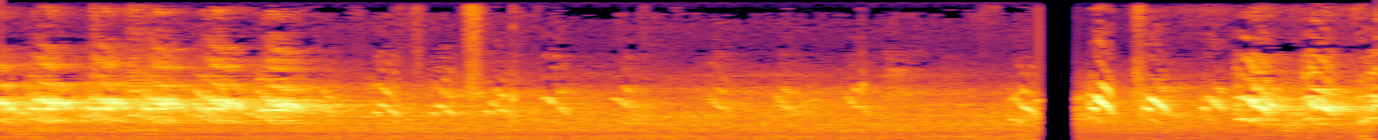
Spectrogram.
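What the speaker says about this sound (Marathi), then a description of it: "हे बघा इथे पोपट बसलाय" A parrot perched near a balcony calls amid other chirping birds on a rainy day, with repeated bright calls over steady outdoor background noise and a brief dropout near the end.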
